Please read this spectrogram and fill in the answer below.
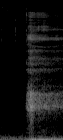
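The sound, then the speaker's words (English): A single deep breath drawn in during a guided breathing exercise, a soft, airy inhale that starts abruptly partway through and holds steady, quiet and without any voices. “We're going to breathe in together three times. Inhale serenity.”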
